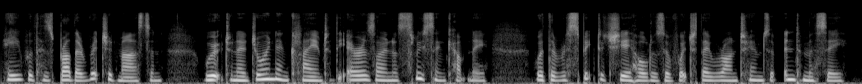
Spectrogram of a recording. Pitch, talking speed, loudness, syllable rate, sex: 190 Hz, 190 wpm, -20 LUFS, 6.4 syllables/s, female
